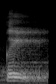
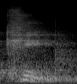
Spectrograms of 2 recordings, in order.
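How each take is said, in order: First: The consonant is firm with no breath puff. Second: The consonant is followed by a puff of breath. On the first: The speaker calls it right. "kuatkan tekanan ... jangan diikuti dengan nafas yang berhembus" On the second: The speaker calls it wrong. "bukan ki"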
